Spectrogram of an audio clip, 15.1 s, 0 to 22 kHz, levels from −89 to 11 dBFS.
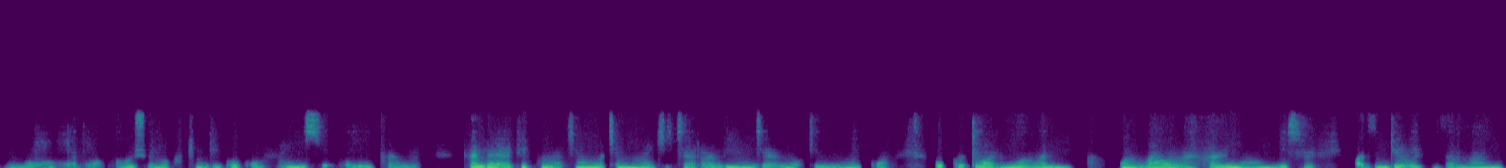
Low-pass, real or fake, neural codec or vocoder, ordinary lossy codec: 7.2 kHz; fake; codec, 44.1 kHz, 0.9 kbps, DAC; Opus, 24 kbps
